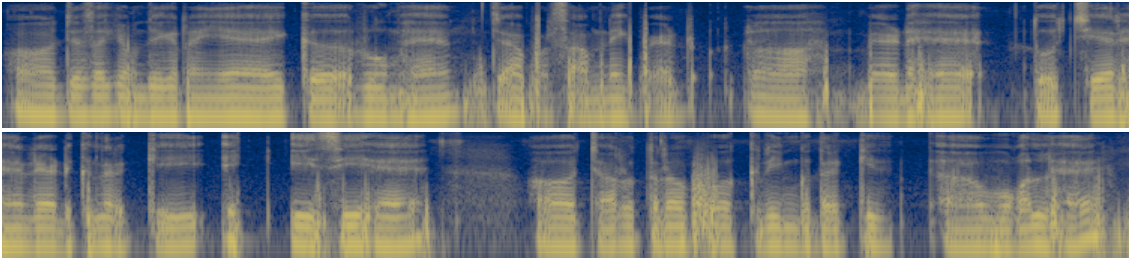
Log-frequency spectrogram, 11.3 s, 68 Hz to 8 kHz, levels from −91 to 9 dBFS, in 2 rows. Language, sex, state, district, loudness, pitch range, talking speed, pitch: Hindi, male, Uttar Pradesh, Muzaffarnagar, -20 LUFS, 105-115 Hz, 215 wpm, 110 Hz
